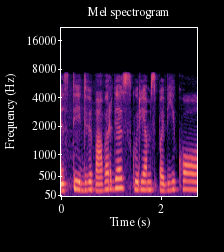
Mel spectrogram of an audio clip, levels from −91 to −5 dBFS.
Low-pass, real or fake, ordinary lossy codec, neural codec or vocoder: 7.2 kHz; real; MP3, 64 kbps; none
